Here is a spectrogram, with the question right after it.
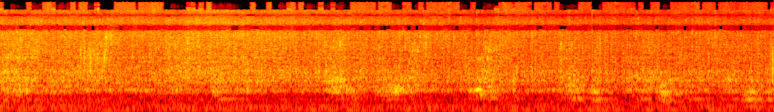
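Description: Yogurt and spices fry and are stirred for kaleji masala, giving a loud, dense, continuous sizzle close up with faint scraping from the spoon.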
